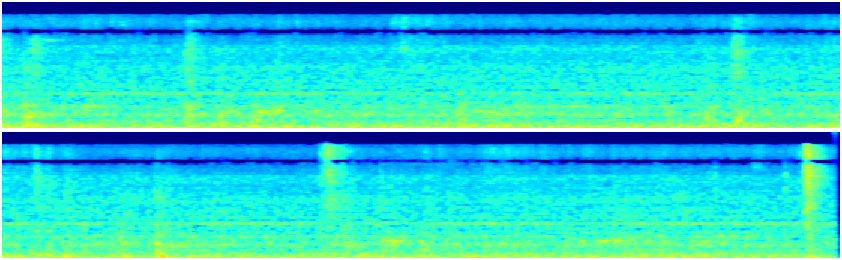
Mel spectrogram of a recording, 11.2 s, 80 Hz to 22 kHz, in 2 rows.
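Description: Yokkaichi Asunarou Railway 762 mm narrow-gauge electric train running, heard inside the passenger car: a steady low rumble with a faint steady hum, and a few sharp clicks, the clearest near the end.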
